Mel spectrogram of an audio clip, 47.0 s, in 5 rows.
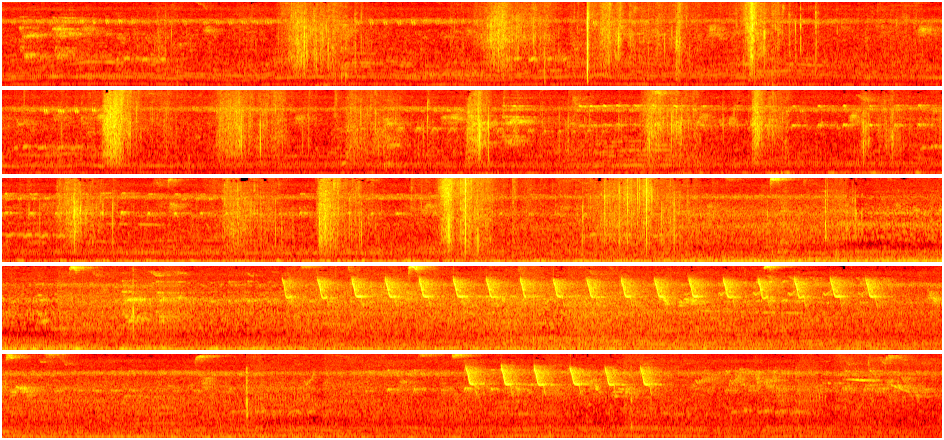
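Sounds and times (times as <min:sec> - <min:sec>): low rumble: 0:01.7 - 0:34.4.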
